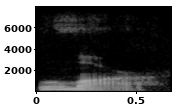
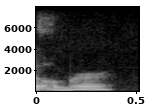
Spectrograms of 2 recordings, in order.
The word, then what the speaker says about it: Umar: myself as hey hi my name is Umar which is wrong that's not how it's pronounced uh my wife Anand Omer my kids now in wyomer I'm from the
